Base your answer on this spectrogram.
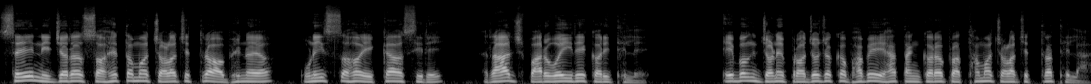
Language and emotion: Odia, neutral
